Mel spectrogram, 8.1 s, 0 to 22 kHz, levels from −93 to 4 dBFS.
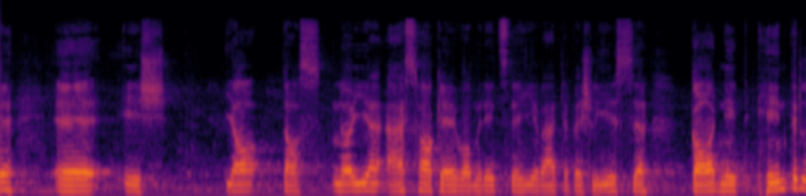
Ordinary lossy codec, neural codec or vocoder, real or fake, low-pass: none; none; real; 14.4 kHz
